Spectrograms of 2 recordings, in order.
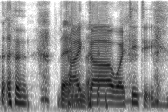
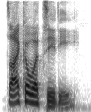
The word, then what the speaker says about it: Taika Waititi: Taika Waititi. – It's comedy. – Yeah. – That is like Tiger, but with a K, and then Waititi is like Waikiki. – Taika Waititi.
